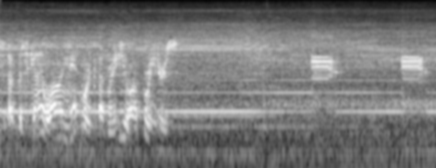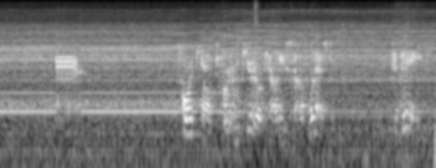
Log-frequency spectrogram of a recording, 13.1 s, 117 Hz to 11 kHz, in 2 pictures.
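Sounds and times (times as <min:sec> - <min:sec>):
buzzy digital chirps: 0:04.6 - 0:05.2.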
